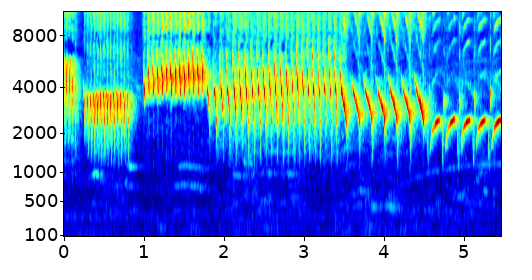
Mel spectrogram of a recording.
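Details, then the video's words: Long, vigorous canary song used to train and lure other canaries: steady buzzy trills at changing pitches, slowing into a series of clear, looping down-slurred whistles. "kenari gacor panjang SUARA BURUNG KENARI ampuh buat MASTERAN KENARI & PANCINGAN KENARI"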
